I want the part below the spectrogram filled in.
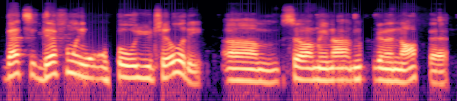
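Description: A man's voice: fairly high pitch, fairly even intonation, a little fast, a little mellow, no echo, rough recording. A man co-hosting an online audio talk show, speaking in a casual, enthusiastic and persuasive way with frequent restarts. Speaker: co-host of a crypto talk show. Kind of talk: casual chat.

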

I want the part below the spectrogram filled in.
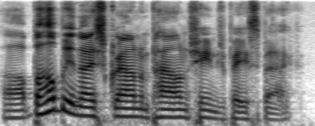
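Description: A man's voice: mid-range voice, sing-song, no echo. Joking man with a dry, close sound. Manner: joking, rambling, quick to roast players. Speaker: podcast co-host. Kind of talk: casual fantasy football chat.

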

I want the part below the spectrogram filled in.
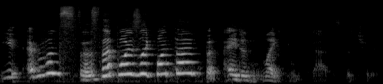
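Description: A woman's voice: extremely high pitch, wildly swooping pitch, brisk, recorded from a distance. A woman chatting casually and comically in a blasé, dismissive valley girl manner.

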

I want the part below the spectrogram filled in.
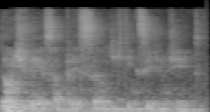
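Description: A man's voice: little pitch movement, very fast, a little mellow. A man reflecting aloud in casual conversation, often checking in with his listener. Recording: roomy, echoey with low rumble.

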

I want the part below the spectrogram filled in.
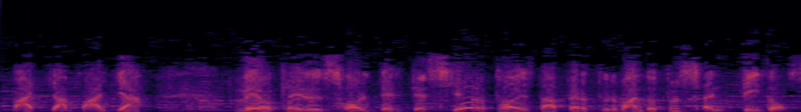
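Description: Hulking German bandit, coarse and mocking, swooping pitch, slow drawl, radio drama, dull lo-fi sound. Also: male voice, very animated. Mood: taunting. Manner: coarse brutal laughter, taunting, drawn-out delivery. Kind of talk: old radio drama acting. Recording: dull lo-fi radio recording with music.

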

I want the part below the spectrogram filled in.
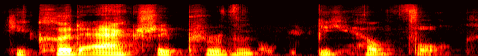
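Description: A man's voice: medium pitch, steady tone, moderate pace, a bit bright, slightly rough, no echo. A man playing a tabletop game, thinking aloud in an easygoing way. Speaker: player. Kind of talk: casual tabletop game play.

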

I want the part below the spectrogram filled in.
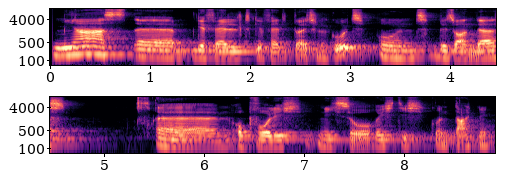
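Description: A man's voice: on the low side, gravelly. A young man from Italy speaking German with an Italian accent as an interviewed exchange student, searching for words with many fillers and restarts. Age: young adult. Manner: hesitant, many fillers and restarts in a second language. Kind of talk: casual interview answers.

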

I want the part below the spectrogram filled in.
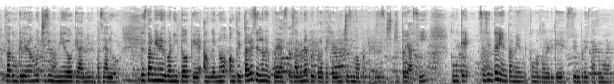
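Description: A woman co-hosting a casual podcast. She rambles, padding her talk with fillers, in a slightly high voice. Loud crowd chatter is heard behind her. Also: steady tone, fast talker. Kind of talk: casual chat.

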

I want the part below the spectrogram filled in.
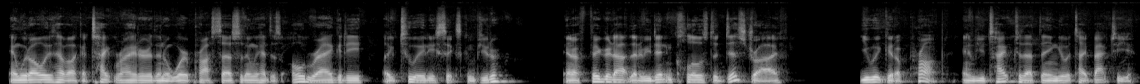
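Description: As an interview guest, a Baton Rouge, Louisiana native in his forties, with an American accent and a low, mellow voice, spins anecdotes in a relaxed, thoughtful, conversational way.

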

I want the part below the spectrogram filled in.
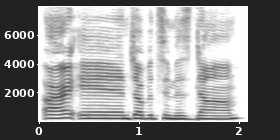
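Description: A woman's voice: on the high side, little pitch movement, unhurried, fairly bright tone, clear, resonant tone, dry recording, studio quality. A woman hosting a podcast, chatting casually and upbeat, often addressing listeners as y'all. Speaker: podcast host.

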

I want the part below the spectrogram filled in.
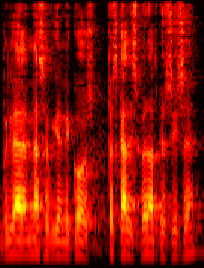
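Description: A man hosting a call-in show, talking bluntly with plenty of swearing, jumping between loud outbursts and low muttering. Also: level tone. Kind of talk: casual call-in banter.

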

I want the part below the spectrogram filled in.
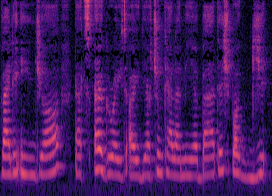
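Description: A woman teaching English, with a Persian accent and a mellow, slightly high voice. She explains patiently and reads the English examples slowly and clearly. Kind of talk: explaining vocabulary.

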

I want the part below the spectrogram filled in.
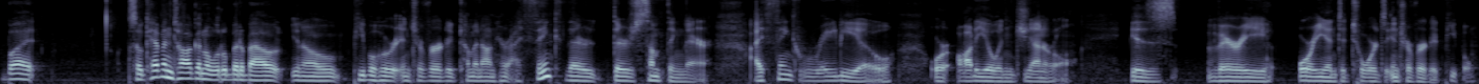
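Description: A man's voice: on the low side, steady tone, normal speed, no echo. A man hosting his own audio show, talking casually and reflectively to listeners about himself. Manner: reflective, conversational, self-aware. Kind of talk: casual solo talk. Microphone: close studio microphone.

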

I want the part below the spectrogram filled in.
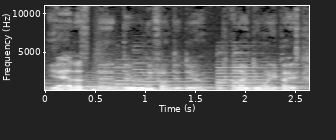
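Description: A man's voice: mid-range voice, quick pace, loud music behind the voice. Rambling West of Ireland man. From Galway, Ireland. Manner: rambling, animated storyteller with stop-start phrasing. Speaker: podcast guest. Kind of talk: casual comedic chat.

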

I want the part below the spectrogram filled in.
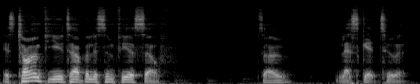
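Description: Friendly English podcast host. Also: male voice, lowish voice, lively intonation, normal speed, soft background music. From England. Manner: friendly, chatty, reads out guest details. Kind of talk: casual interview.

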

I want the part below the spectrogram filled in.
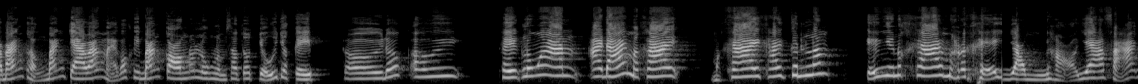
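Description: A woman's voice: high-pitched, bright, forceful tone. A woman with a Southern Vietnamese accent, a life coach hosting a podcast and delivering a blunt, scolding, profane advice rant. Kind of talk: ranting advice monologue.

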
